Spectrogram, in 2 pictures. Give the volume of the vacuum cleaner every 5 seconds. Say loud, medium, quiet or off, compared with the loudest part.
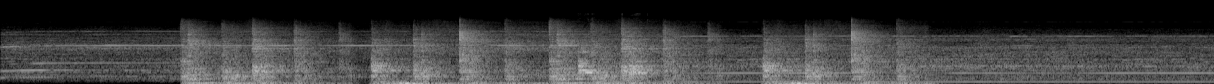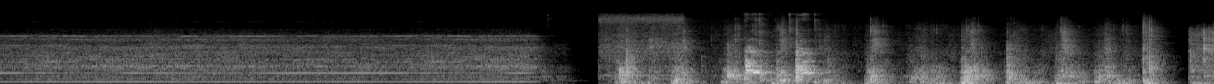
loud, loud, loud, loud, off.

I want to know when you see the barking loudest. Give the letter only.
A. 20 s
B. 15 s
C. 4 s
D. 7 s
A.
